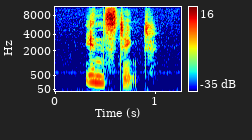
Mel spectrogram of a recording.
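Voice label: "instinct", American English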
